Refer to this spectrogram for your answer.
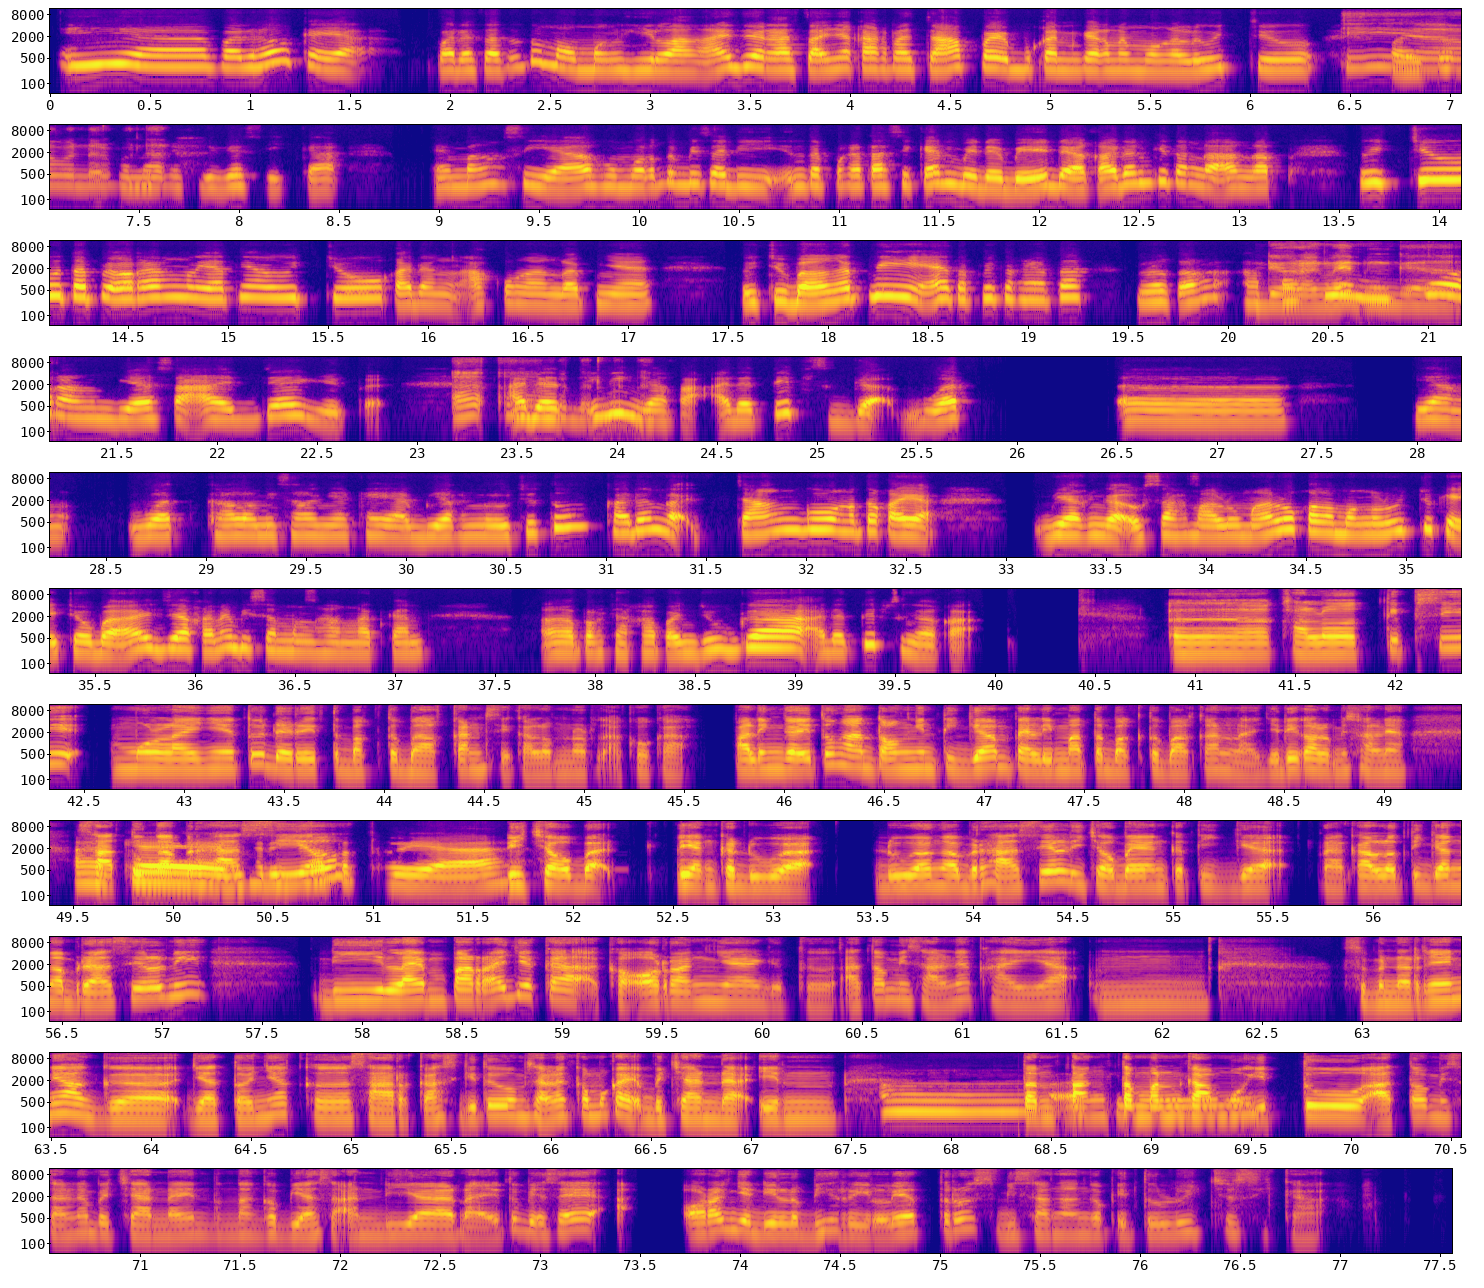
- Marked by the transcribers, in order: in English: "relate"
- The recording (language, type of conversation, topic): Indonesian, podcast, Bagaimana kamu menggunakan humor dalam percakapan?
